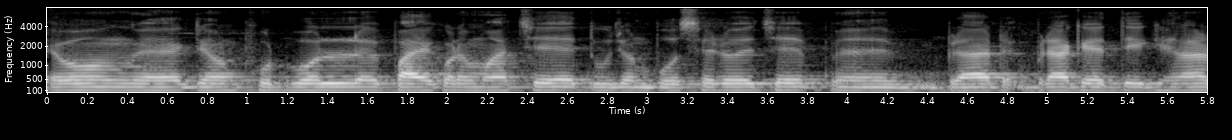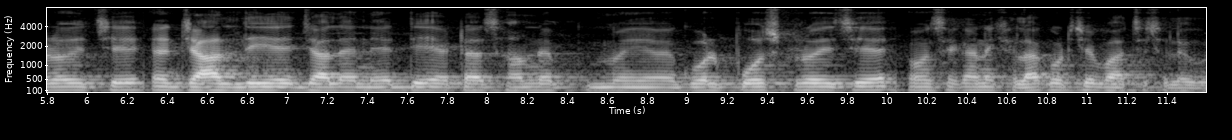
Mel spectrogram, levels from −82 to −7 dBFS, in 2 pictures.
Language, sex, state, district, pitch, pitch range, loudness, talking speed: Bengali, male, West Bengal, Purulia, 120 Hz, 115-120 Hz, -24 LUFS, 170 wpm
